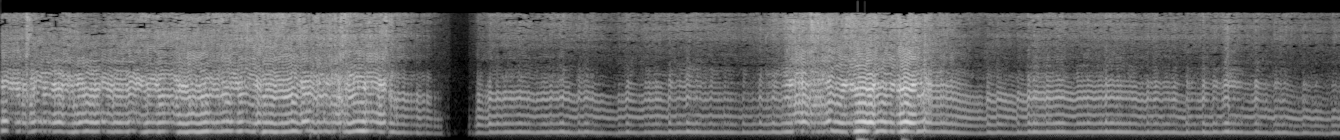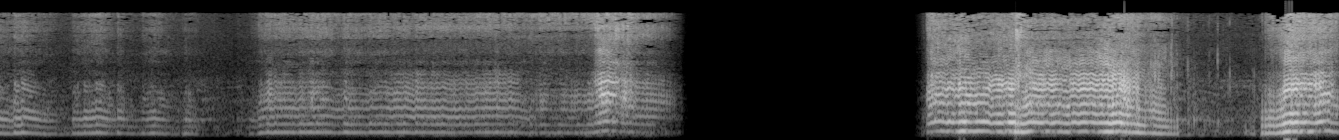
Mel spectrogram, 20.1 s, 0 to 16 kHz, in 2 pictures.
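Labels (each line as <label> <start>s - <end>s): A bee flies close, producing a loud humming noise with its wings. 0.0s - 15.3s
A bee flies close, producing a loud humming noise with its wings. 16.9s - 20.1s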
